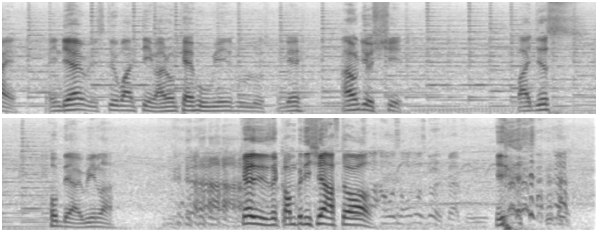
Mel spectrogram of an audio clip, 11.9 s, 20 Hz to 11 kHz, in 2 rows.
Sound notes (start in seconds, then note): 7.1 awkward silence; 7.6 everyone laughs; 10.9 laughs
